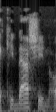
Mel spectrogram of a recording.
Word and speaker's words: Kiddushin: K I D D A S H I N the Kiddushin or the sometimes it's spelled Kid, Kiddushin, K I D D U S H I N, the Kiddushin, or the betrothal.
